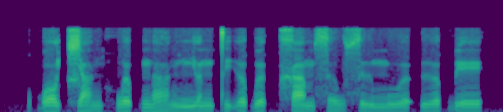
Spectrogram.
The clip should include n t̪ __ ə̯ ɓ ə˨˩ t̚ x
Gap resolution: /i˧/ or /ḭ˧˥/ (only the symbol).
ḭ˧˥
